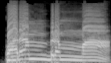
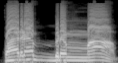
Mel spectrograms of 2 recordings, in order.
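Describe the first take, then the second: First: The first word ends in an m sound. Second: The first word ends in a bare vowel. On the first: The speaker calls it right. "சேர்த்து சொல்லணும்" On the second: The speaker calls it wrong. "மொட்டையா சொல்லாம"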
